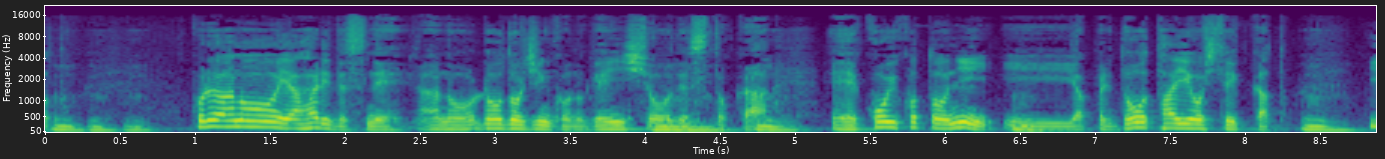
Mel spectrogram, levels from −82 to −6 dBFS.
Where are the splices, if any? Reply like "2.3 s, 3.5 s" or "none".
none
